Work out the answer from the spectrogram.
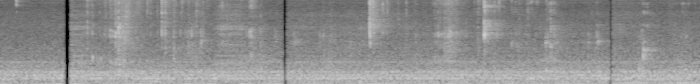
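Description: Close-miked eating: biting into sauce-dipped Texas toast and chewing it, with many short, sharp crackles scattered over a steady low background.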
